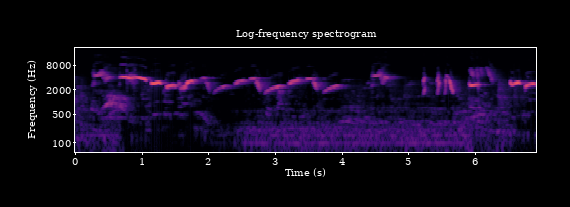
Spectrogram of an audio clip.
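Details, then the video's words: Kacer, the Oriental magpie-robin, in energetic gacor song: a run of loud downslurred and upslurred whistles, then quick sharp chattering notes near the end. "Kacer Gacorrr || Menaikkan emosi dan birahi burung Kacer yang macet"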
